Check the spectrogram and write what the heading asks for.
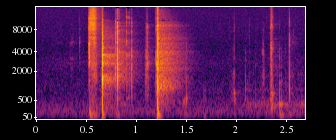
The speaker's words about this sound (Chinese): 我们先从开啤酒开始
